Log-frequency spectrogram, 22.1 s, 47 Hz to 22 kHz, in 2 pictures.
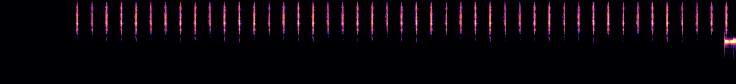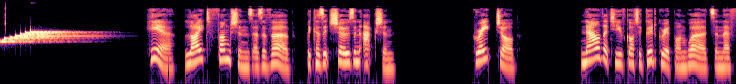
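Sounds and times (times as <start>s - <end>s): clock-like ticking: 1.1s - 10.9s.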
